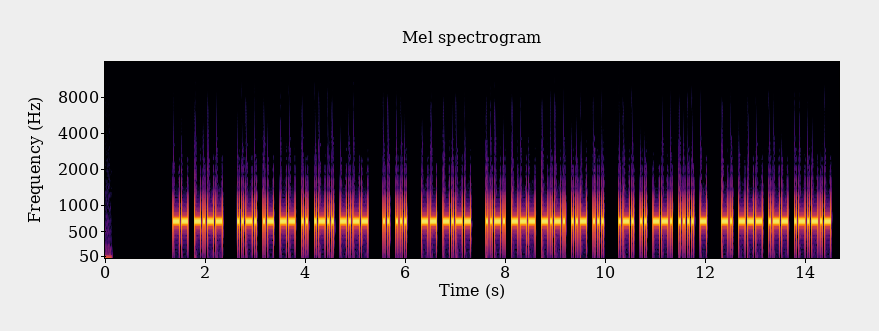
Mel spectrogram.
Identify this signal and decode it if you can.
Morse code, heard as a keyed tone, about 28 wpm, 700 Hz. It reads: MY FAMILY IS MY FOCUS RIGHT NOW.
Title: Sentences from Top 1000 Words - Review Part 4 - 28wpm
